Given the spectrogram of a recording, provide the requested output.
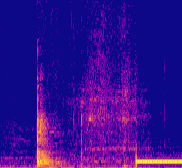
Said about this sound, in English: why don't you start so we don't have to listen to the phone ringing?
